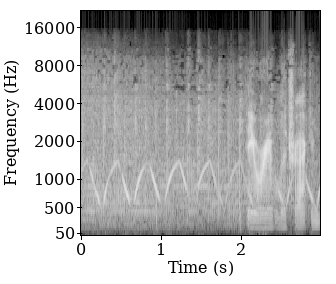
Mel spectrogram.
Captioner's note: sirirenen waiaililing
